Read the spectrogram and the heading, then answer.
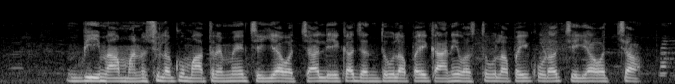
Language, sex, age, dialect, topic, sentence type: Telugu, female, 18-24, Telangana, banking, question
